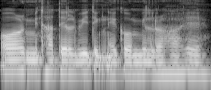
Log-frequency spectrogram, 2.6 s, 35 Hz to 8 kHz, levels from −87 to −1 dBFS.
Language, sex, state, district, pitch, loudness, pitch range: Hindi, male, Arunachal Pradesh, Papum Pare, 105 Hz, -18 LUFS, 95-105 Hz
